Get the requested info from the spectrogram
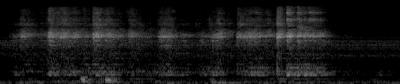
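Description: Numbered draw balls rattling and clattering inside a metal trophy cup as a hand stirs through them, a dense run of small clicks that stops shortly before the end.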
